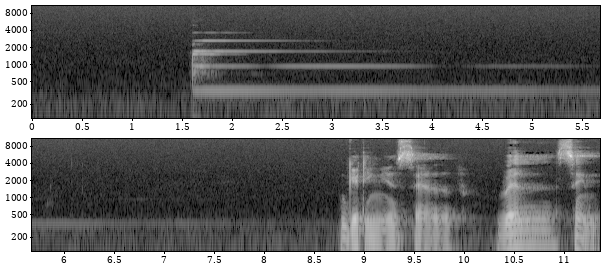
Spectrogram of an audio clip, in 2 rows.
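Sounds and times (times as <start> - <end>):
bell ringing: 1.6 - 9.2
speech: 8.8 - 11.3.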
